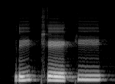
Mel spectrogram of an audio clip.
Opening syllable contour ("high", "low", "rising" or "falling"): rising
